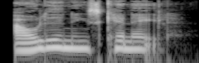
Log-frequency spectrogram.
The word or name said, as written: AFLEDNINGSKANAL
